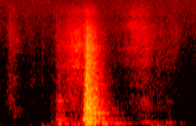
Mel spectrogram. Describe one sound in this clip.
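A chair creaks and scrapes as a man stands up.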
